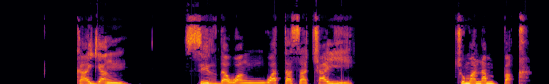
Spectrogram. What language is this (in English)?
Yauyos Quechua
